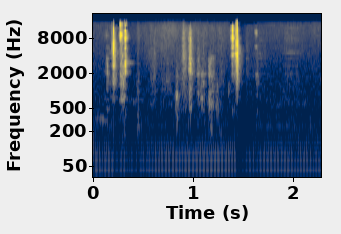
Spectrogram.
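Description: A quick run of light clicks and rattles, like small hard objects being handled, over a faint steady low hum.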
